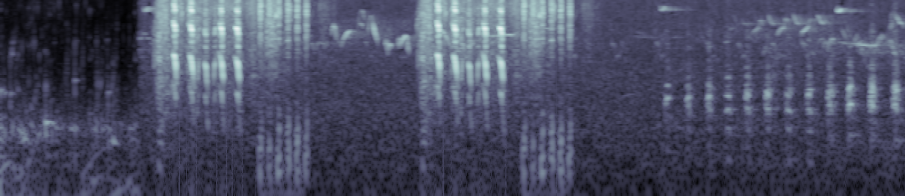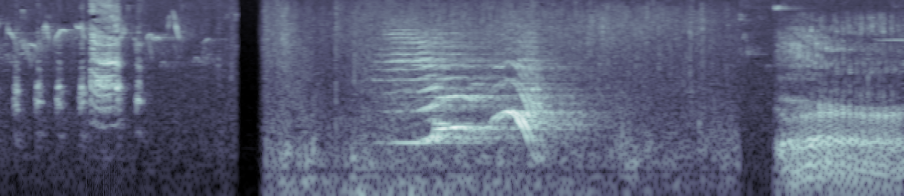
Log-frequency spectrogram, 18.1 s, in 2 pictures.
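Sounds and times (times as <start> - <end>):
birds chirping: 1.4 - 11.4, 16.5 - 18.0.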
